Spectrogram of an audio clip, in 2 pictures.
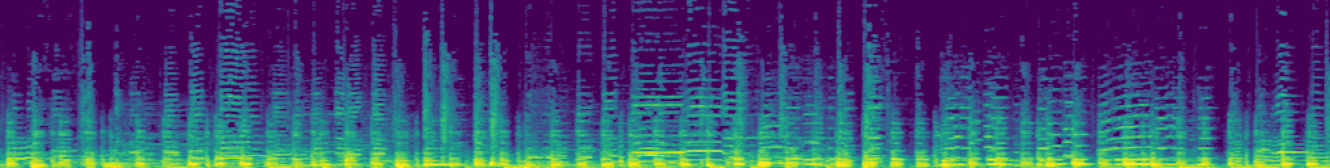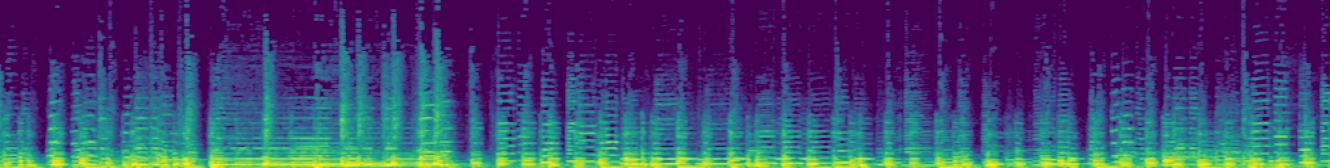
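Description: Small swing band playing jazz live with a steady beat: trombone, trumpet, clarinet and tenor saxophone over plucked double bass, guitar and drums.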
